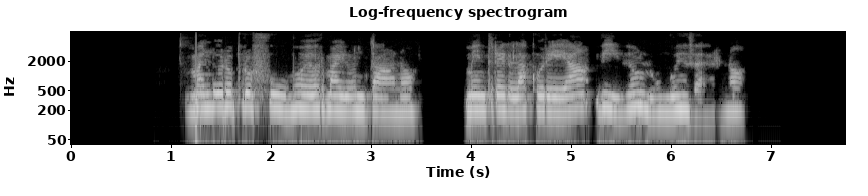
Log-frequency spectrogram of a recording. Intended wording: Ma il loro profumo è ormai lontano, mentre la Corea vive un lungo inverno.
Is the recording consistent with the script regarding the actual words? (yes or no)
yes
